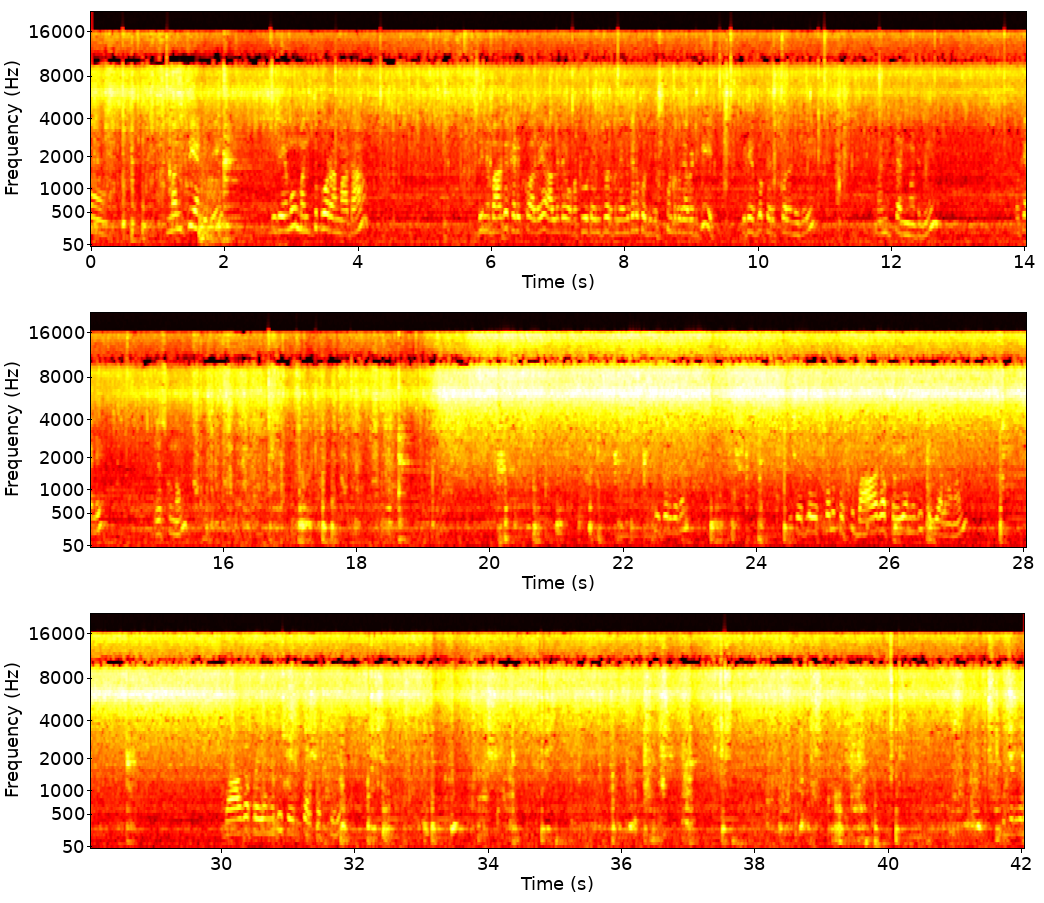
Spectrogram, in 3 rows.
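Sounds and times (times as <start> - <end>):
metal spatula scraping a pot: 0.0 - 2.6, 15.5 - 22.5, 30.6 - 42.0
onions sizzling in oil: 0.0 - 42.0.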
